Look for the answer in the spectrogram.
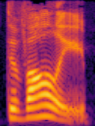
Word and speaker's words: Diwali: Diwali, pronounced with a V, is actually the Hindu Festival of Lights, which celebrates the triumph of good over evil and signifies renewal.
